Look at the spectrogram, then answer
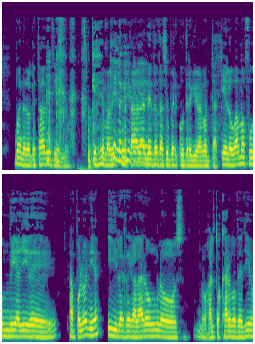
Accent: Andalusia, Spain; Yo, como buen andaluz

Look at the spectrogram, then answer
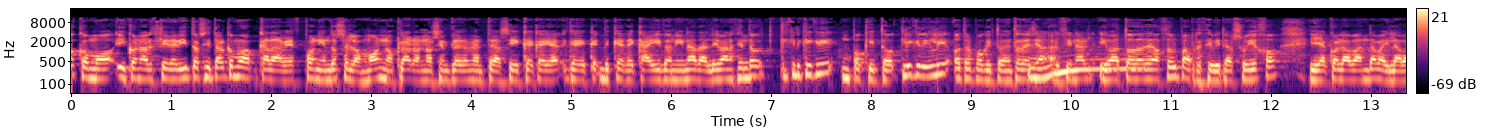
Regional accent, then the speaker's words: Alpera, Castilla-La Mancha, Spain; Alpera, Albacete, que es mi pueblo.

